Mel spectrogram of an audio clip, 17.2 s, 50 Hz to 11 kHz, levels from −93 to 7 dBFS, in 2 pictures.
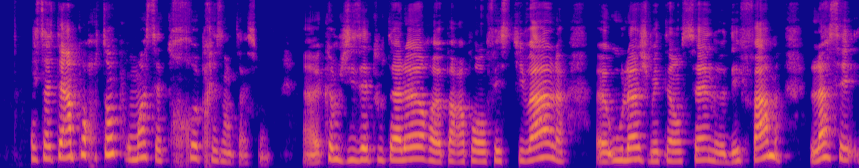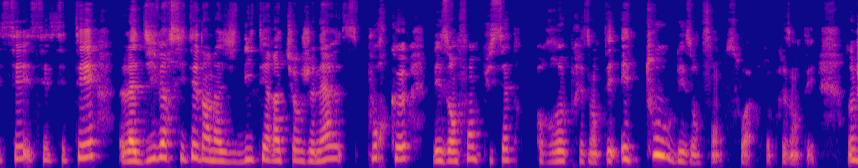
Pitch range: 190-270 Hz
